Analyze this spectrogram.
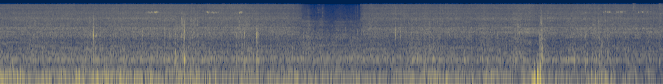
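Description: Mountain bike rolling fast down a leaf-strewn dirt trail: steady tyre and wind noise with rattles and knocks from the bike over the rough ground, and one heavy thump about eleven seconds in.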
